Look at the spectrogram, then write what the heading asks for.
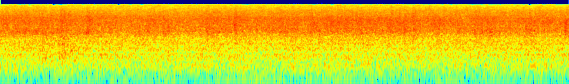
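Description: Heavy downpour of rain: a steady, loud hiss of falling water.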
